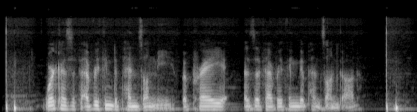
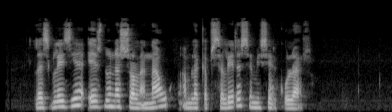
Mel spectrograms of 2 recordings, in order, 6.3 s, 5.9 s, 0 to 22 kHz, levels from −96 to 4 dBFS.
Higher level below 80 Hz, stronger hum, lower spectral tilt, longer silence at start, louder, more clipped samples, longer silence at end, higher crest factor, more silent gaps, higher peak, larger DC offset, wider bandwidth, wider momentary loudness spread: first, -52 dBFS vs -74 dBFS; neither; first, -8.5 dB/octave vs -4.5 dB/octave; second, 0.1 s vs 0.55 s; first, -22 LUFS vs -27 LUFS; neither; second, 0.25 s vs 1.35 s; about the same, 18 dB vs 20 dB; neither; first, -4 dBFS vs -8 dBFS; neither; about the same, 11 kHz vs 11.5 kHz; first, 11 LU vs 5 LU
